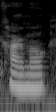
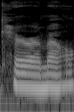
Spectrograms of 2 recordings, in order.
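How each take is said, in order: First: The word is said in a shorter, quicker form. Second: The word is said in a longer, fuller form. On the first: "I say caramel because I feel like it's a lot faster" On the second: "That's like a lot of, I don't know, pronunciation you have to do"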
